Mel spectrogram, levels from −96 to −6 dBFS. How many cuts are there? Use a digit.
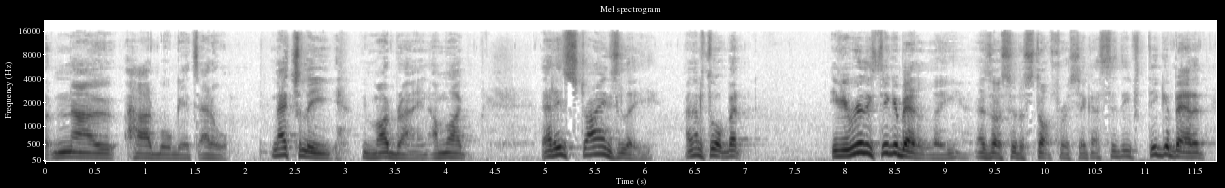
1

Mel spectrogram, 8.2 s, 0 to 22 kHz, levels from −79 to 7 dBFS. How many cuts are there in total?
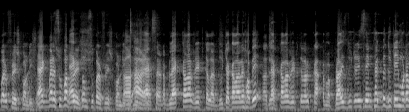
1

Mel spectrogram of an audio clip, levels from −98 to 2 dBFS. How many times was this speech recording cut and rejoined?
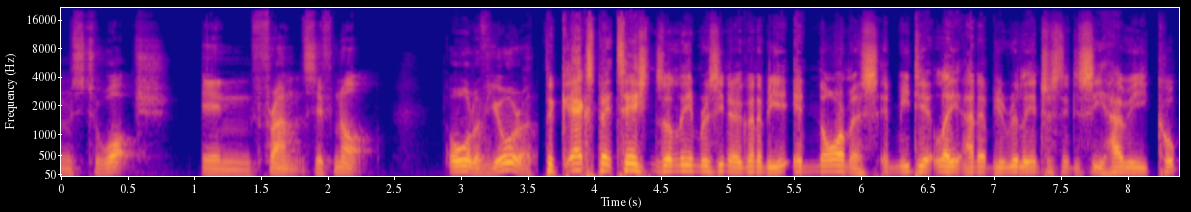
1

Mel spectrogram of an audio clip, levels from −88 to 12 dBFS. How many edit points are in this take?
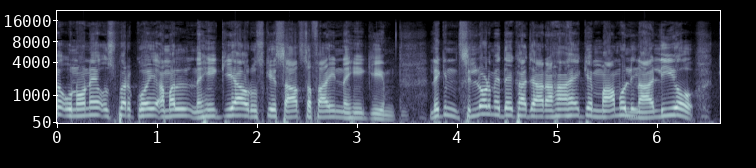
2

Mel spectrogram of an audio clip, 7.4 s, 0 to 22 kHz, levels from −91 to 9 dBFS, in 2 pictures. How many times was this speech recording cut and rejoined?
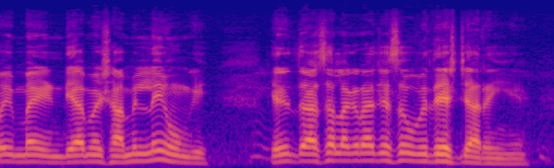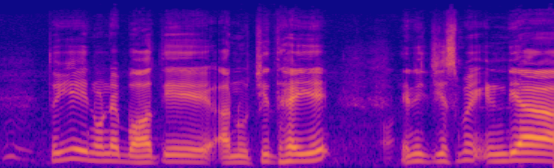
1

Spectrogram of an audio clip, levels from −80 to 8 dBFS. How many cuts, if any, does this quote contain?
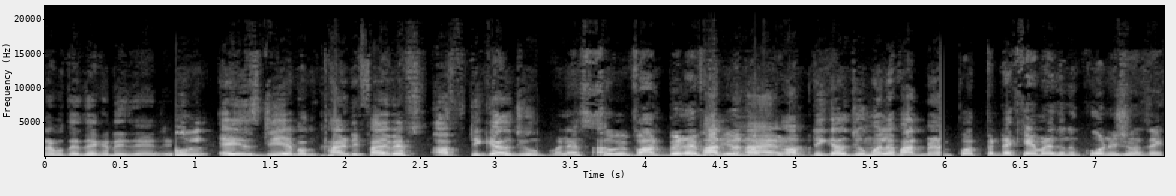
2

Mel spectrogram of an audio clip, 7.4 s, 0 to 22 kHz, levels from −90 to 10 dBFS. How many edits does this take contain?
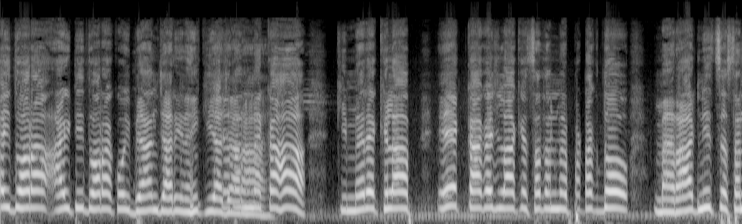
1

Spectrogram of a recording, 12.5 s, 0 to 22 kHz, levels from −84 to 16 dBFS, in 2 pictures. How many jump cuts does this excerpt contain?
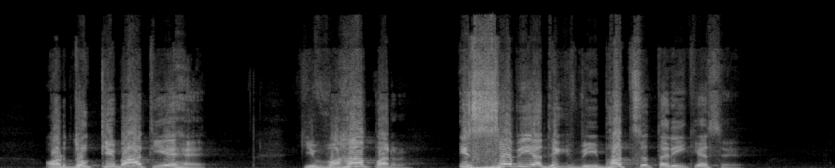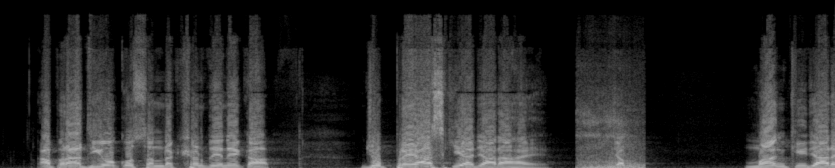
1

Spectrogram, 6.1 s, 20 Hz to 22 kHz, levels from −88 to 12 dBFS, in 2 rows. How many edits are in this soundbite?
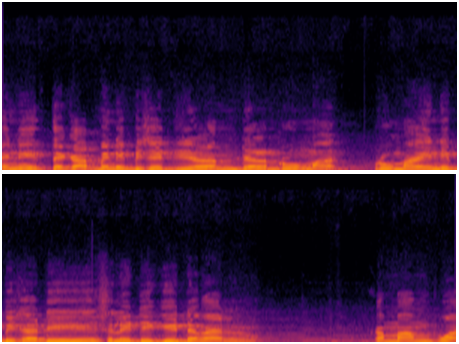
1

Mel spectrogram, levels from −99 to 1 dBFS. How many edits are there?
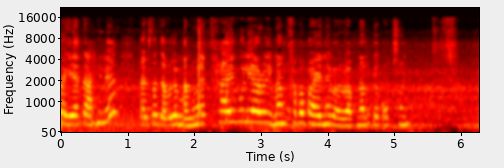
1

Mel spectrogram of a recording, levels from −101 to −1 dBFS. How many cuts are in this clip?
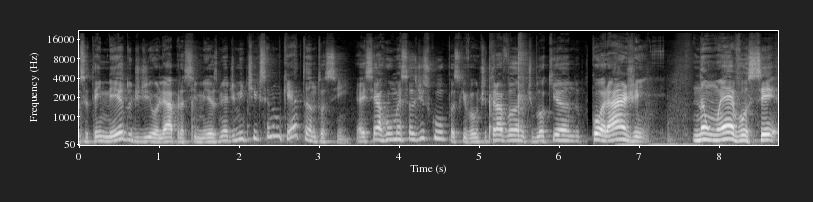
2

